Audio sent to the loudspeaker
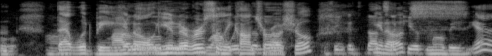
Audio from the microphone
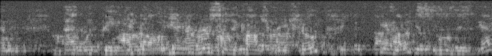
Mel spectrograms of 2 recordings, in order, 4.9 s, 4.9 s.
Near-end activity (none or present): none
